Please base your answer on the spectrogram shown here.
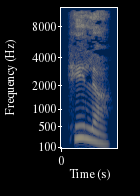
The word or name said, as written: ಹೀಲ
